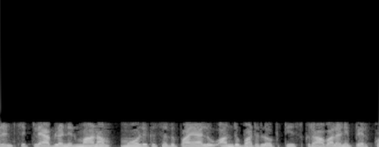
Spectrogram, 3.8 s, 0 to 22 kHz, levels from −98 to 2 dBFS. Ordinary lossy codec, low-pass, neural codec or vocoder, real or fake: none; 3.6 kHz; none; real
